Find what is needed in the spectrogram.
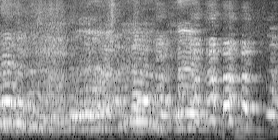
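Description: Children's voices talking, with some light laughter.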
